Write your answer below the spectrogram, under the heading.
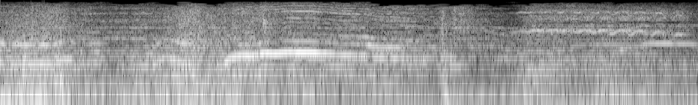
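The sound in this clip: A horse neighs loudly in a series of shrill, wavering whinnies that rise and fall in pitch over a steady background noise.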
